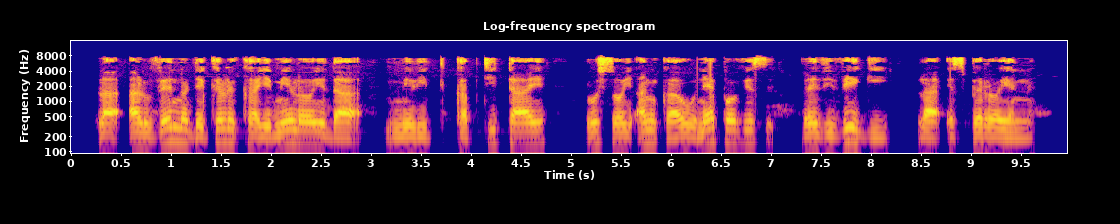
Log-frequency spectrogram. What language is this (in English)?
Esperanto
